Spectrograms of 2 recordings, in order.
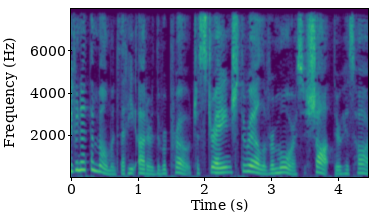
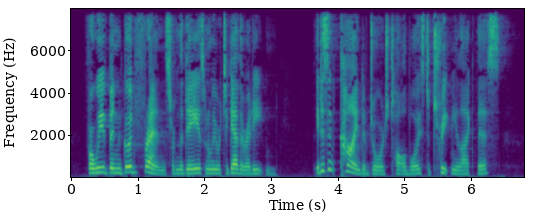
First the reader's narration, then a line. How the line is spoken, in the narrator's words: said Robert gravely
